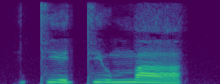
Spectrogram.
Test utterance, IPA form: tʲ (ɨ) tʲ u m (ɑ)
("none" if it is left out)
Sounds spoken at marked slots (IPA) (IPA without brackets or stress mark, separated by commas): e, a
